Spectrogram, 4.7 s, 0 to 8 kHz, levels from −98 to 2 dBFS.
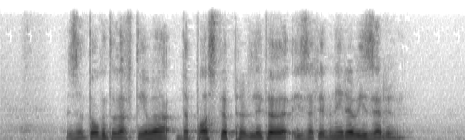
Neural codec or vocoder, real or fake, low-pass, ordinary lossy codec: codec, 16 kHz, 1.1 kbps, Voila-Tokenizer; fake; 7.2 kHz; none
